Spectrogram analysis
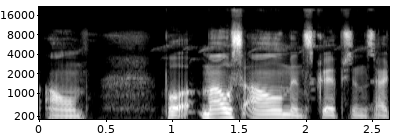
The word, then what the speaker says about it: Ogham: a letter in Irish, it silences the previous letter, or it softens it almost to a silence. So that's why I'm saying Ogham.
